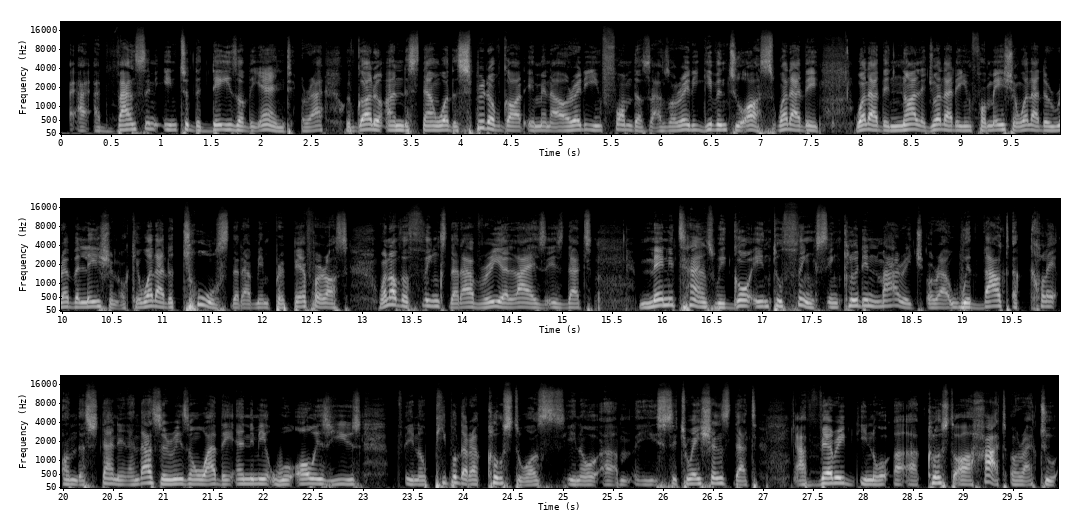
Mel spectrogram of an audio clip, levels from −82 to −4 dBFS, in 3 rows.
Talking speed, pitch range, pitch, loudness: 225 wpm, 140-175 Hz, 155 Hz, -31 LUFS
